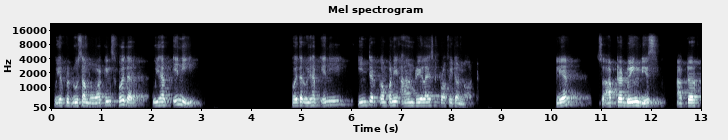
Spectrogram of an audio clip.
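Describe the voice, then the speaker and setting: A man's voice: mid-range voice, darkish tone. A man lecturing in accounting step by step as a non-native English speaker, repeating phrases and often checking that students follow. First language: not English. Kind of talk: classroom lecture, explaining step by step. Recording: echoey room sound.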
